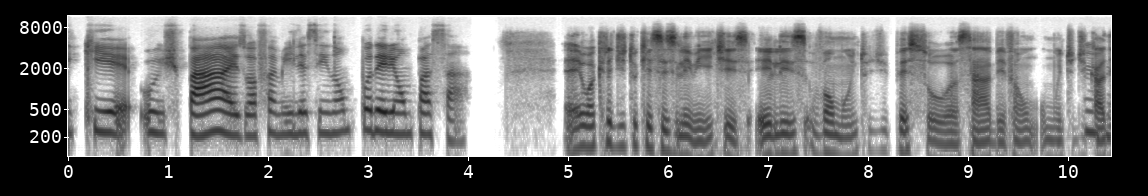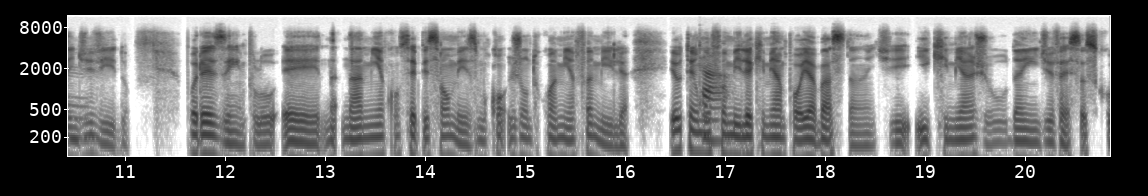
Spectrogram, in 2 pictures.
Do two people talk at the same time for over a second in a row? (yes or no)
no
